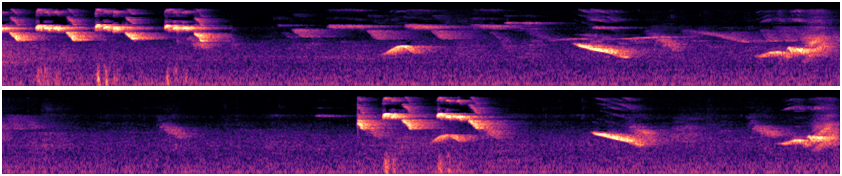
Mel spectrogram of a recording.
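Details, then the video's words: Red siskin singing: bursts of very high, thin twittering notes alternate with buzzy, down-slurred phrases, with pauses of a second or two between bursts. "carde rojo cantando"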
